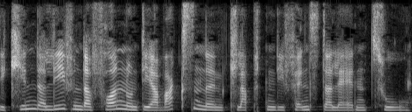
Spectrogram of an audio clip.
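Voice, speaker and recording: In a plain, everyday voice, a woman speaks at a medium pitch and a fairly slow pace, with fairly even intonation and a dry, close sound with no echo. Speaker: fairy tale narrator. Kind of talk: fairy tale telling, audiobook narration. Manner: warm, unhurried storyteller's pacing; gently expressive, voicing characters.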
